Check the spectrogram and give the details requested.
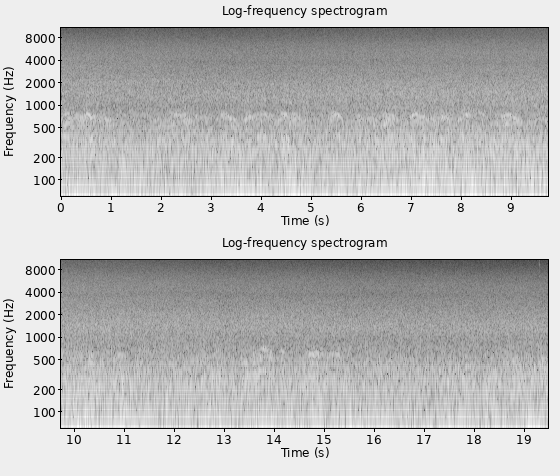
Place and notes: path of seasons, information sign, piramida - howling wind
Maribor, Slovenia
